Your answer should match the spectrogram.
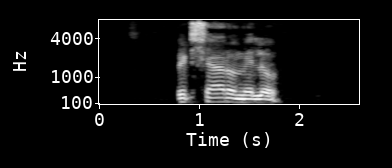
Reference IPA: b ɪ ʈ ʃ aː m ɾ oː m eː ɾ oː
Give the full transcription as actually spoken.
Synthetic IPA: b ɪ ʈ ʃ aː ɾ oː m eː l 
